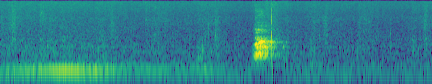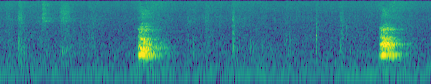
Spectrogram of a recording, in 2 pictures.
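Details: A neighbor's dog at night, barking at people using the public sidewalk on either side of the street; three single, sharp barks spaced roughly four seconds apart, with a low hum and quiet between them.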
